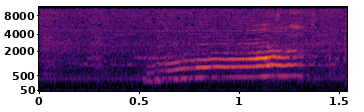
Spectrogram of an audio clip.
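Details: Siamese cat, described as noisy and as actually speaking, gives one drawn-out harmonic meow that rises then levels off, lasting under a second, over a steady low electrical hum indoors.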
